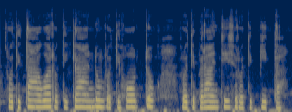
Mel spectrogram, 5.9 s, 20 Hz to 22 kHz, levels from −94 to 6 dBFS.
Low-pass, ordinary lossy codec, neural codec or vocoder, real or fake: 19.8 kHz; none; vocoder, 48 kHz, 128 mel bands, Vocos; fake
